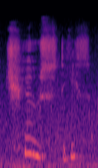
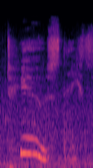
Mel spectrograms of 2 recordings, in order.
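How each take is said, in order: No difference in how they are said.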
